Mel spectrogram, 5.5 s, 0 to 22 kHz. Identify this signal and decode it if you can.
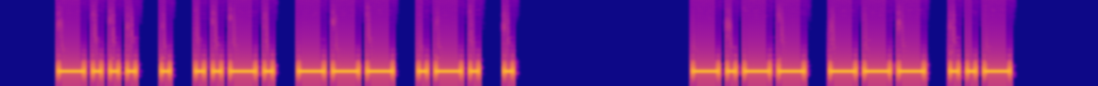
Morse code, heard as a keyed tone, about 28 wpm, 700 Hz. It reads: BEFORE YOU
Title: 3x Word-Spacing - Sentences from Top 400 Words - 28wpm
